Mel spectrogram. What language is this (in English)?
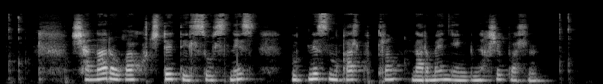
Mongolian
